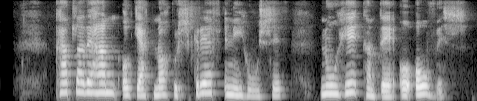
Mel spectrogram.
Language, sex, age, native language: Icelandic, female, 20-29, Icelandic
